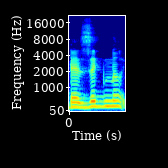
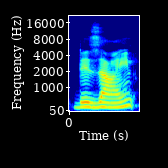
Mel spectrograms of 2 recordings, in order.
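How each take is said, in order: First: A hard g is sounded before the final n. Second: The g is silent; it sounds like dizain. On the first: The speaker calls it wrong. "इस तरीके से आप इनको pronounce नहीं करेंगे" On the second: The speaker calls it right. "जी जो है silent रहता है"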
